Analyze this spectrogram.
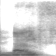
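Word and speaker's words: knife: होगा कायदा पढ़ा था कि अगर के और एन इकट्ठे आ जाए मिसाल भी ली थी हम लोगों ने नाइफ ट जी तो ये जब इकट्ठे आ जाएंगे तो हमेशा याद रखना है कि के को आपको नहीं पढ़ना लिखा तो जरूर जाएगा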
